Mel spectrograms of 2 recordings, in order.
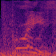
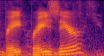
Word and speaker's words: brazier: You put out my braier. How dare you? Is that how you pronounce brazier? Isn't braier? I thought it was all braier. Brazier. I feel like you're pronouncing that wrong, Mr.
